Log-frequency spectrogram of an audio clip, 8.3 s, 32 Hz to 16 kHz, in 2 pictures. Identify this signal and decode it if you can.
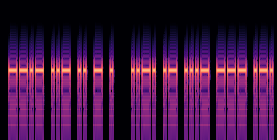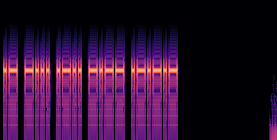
Morse code, heard as a keyed tone, about 30 wpm, 700 Hz. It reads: QUITE FAVORABLY.
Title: Pangram Challenge v2 - 30wpm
